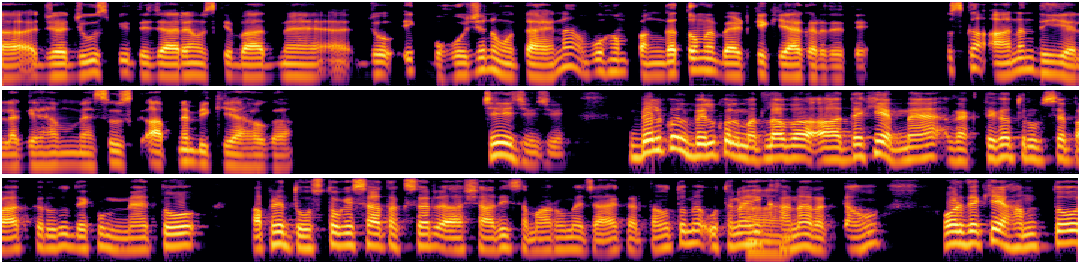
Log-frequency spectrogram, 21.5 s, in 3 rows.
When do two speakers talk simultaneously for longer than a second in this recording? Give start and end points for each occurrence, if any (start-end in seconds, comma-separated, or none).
none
